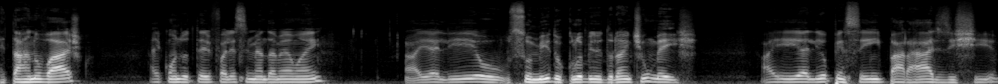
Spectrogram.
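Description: The delivery is fairly slow with long, frequent pauses. The intonation stays monotone and flat. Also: man, medium pitch for a man. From Rio de Janeiro, Brazil. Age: 30s. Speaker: former footballer, aspiring coach. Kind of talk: casual interview.

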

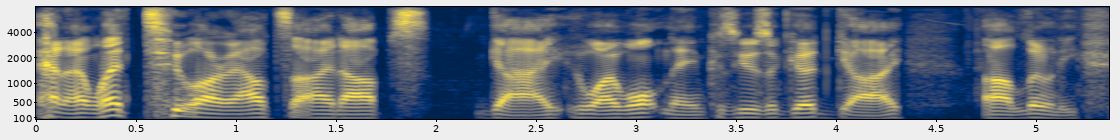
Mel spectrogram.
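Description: On a very clean recording with a silent background, a loud man speaks at a moderate pace with a fairly low pitch and ordinary pitch variation. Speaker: radio host. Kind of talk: casual chat. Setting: outdoors.

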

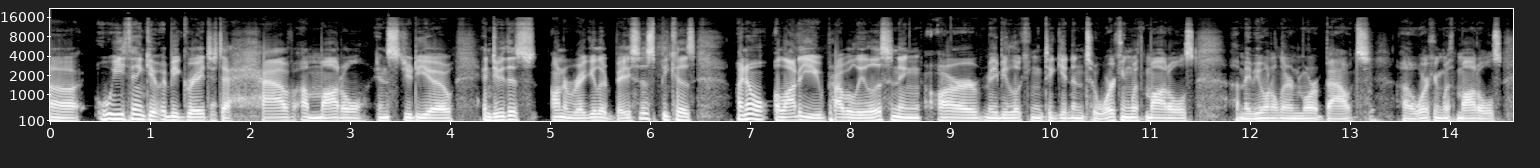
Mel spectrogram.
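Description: In a very clean recording with a silent background, a man with an unremarkable speaking voice talks at a moderate pace, with a fairly low pitch, ordinary pitch variation and very even loudness. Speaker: photography podcast host. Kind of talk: casual chat. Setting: studio. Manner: casual, frequent filler words.

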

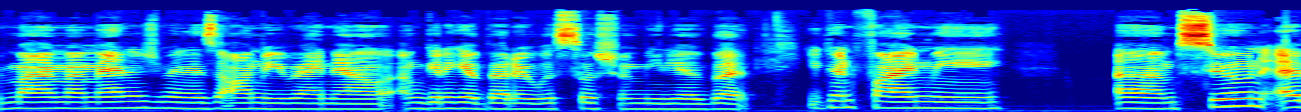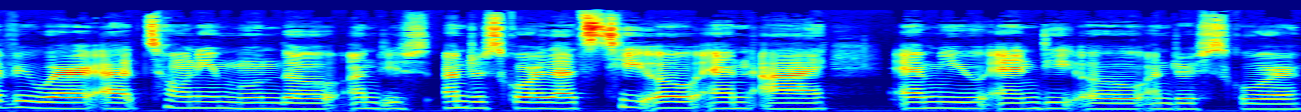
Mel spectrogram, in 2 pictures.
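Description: Speaking at a moderate pace in an American accent, a woman uses a plain, everyday voice that sits fairly low, with fairly even intonation and a quiet background. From US (Atlanta, Georgia and Southern California, Mexican household). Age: 20s. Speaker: musician and activist. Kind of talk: casual interview chat.

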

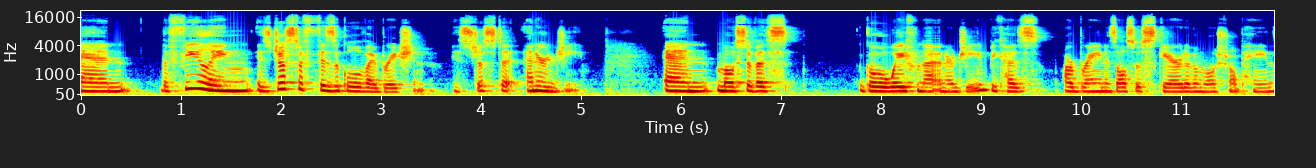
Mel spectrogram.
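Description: The speaker has an American accent and sounds somewhat breathy. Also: woman. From California. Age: 40s. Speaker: food and mood coach. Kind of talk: solo talk to camera with guided exercise. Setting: home office in a bomb shelter.

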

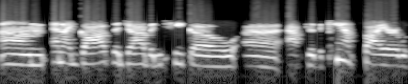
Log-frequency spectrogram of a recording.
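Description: A woman with a General American accent speaks at a medium pitch and a fairly slow pace. Hers is an unremarkable speaking voice. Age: 30s. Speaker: newspaper editor. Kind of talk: casual chat.

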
